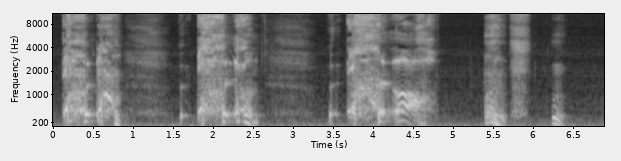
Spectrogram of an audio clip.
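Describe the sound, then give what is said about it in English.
Harsh coughing from one person: many rough bursts in uneven clusters, some run together like a hacking fit with throat clearing, loud against a quiet background. “Hold on, I'm gonna cough.”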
